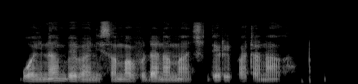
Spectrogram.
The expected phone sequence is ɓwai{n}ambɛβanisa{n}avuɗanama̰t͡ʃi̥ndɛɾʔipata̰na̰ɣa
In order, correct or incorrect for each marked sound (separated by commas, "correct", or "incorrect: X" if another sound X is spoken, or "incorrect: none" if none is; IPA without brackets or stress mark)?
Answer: correct, incorrect: m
